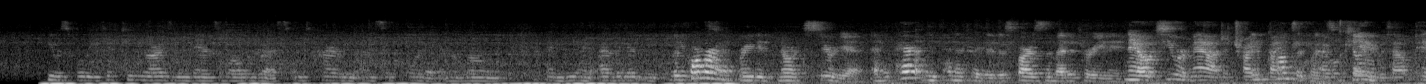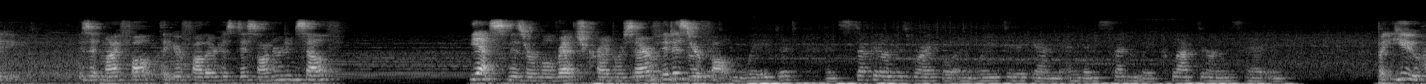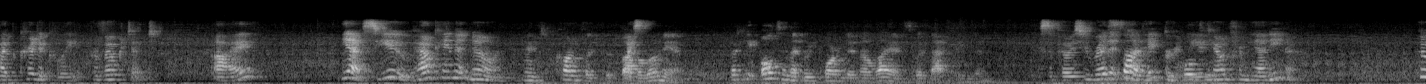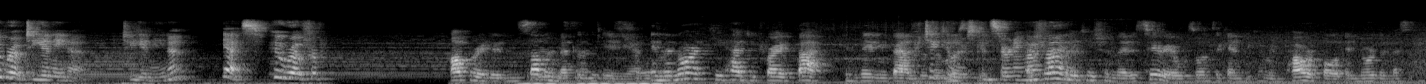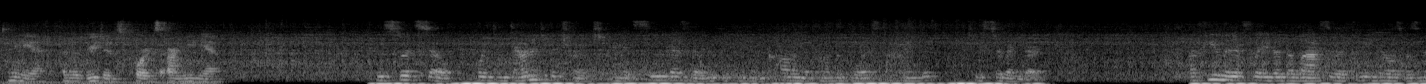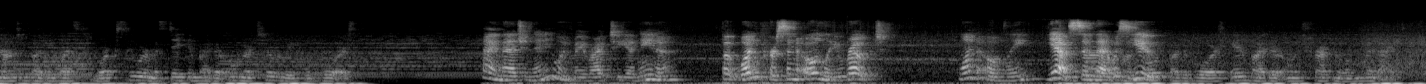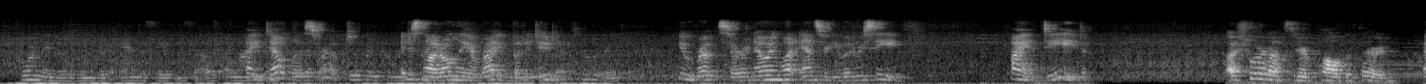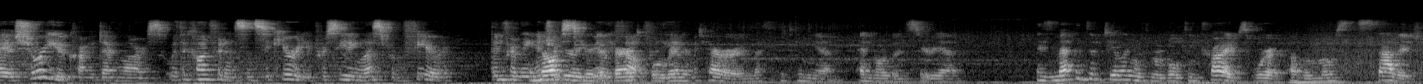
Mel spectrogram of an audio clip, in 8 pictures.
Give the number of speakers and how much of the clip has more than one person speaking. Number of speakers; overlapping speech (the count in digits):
3, about 15%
